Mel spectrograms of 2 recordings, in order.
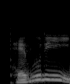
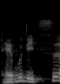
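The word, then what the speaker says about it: debris: 필터 이렇게 돼 있는데 여기 데브리 이게 프랑스어인가 봐요. S를 발음 안 합니다. 혼동하지 마시고 데브리스 아니고 데브리예요.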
